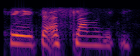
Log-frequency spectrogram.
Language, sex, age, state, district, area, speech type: Urdu, female, 18-30, Bihar, Supaul, rural, conversation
